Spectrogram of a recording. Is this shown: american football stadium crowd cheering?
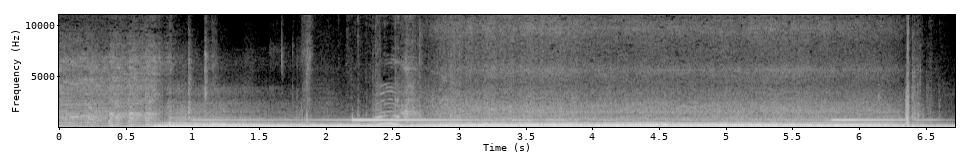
no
